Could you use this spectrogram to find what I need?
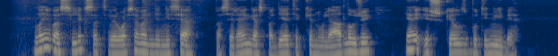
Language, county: Lithuanian, Alytus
